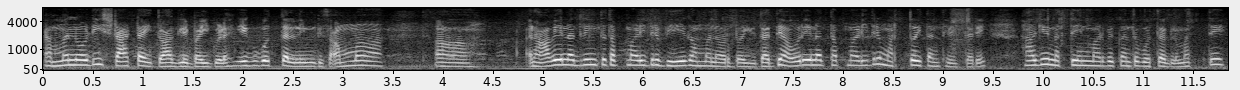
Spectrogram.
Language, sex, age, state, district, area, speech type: Kannada, female, 18-30, Karnataka, Dakshina Kannada, urban, spontaneous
